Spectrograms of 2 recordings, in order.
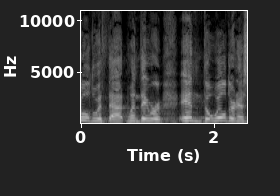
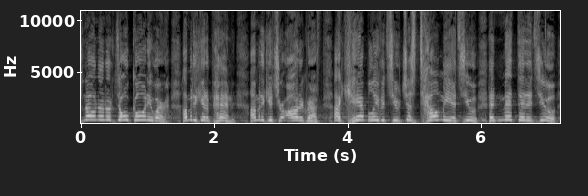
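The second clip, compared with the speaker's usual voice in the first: imitated breathless gushing, higher, tumbling out; excited fan; 4 semitones higher, 3 dB louder, faster than usual. Woman begging a supposed celebrity for his autograph, excited. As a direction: act out a frantic autograph seeker. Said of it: "jumping up and down and hyperventilating".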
